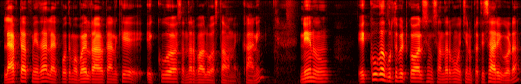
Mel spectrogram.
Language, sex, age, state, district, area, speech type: Telugu, male, 30-45, Andhra Pradesh, Bapatla, urban, spontaneous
